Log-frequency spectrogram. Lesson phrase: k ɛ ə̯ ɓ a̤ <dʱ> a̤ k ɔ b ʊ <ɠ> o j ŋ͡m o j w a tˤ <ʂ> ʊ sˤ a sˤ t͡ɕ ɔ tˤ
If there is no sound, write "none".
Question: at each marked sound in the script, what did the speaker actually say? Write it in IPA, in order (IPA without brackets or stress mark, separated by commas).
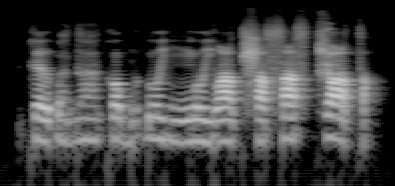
dʱ, ɠ, ʂ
